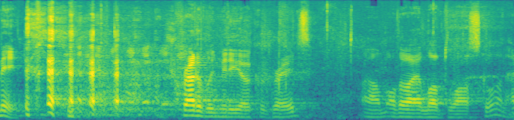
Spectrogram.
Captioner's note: audience laughing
